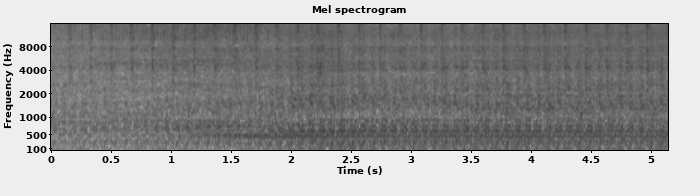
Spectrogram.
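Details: BMW 325xi Touring manual, non-running auction car now idling: a light, steady tick about four times a second over an even idle, getting a bit louder; source not pinned down, hoped to go away.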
